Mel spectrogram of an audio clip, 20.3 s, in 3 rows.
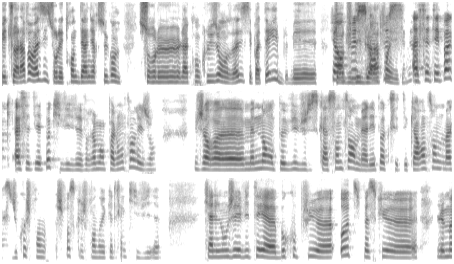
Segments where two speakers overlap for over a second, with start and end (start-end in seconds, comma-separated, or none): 4.9-6.3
